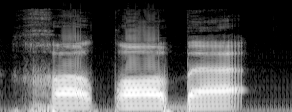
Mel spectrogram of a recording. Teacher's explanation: Ba ini syafawi, pertemuan bibir atas dan bibir bawah.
